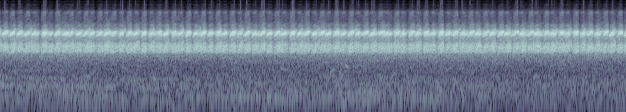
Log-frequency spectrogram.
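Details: A dense, unbroken chorus of tree frogs, with raspy, rapidly pulsed croaks layered into a steady grating drone. Individual calls blur together and no other sounds are audible.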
